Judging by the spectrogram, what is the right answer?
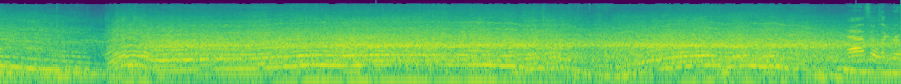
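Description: A RUF race car in iRacing, driven around Daytona, roars loudly and steadily, revving up after a brief dip and holding a high engine whine with rising and falling pitch; no talk.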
